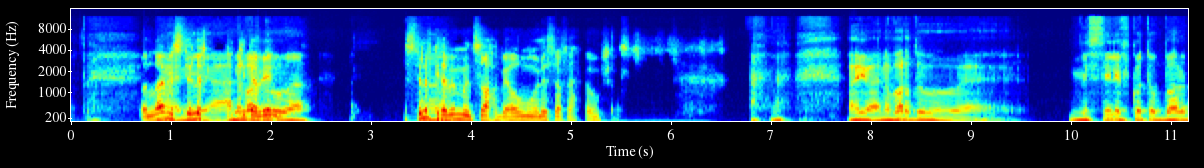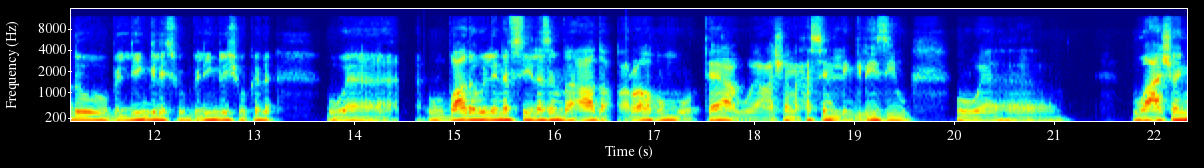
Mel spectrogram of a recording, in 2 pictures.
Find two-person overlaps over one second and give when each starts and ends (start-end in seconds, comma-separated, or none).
0.8-2.2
